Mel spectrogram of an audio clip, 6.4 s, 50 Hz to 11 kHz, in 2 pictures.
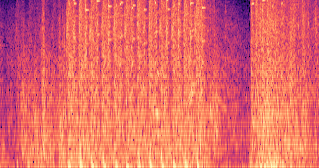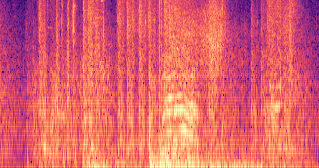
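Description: Rapid automatic gunfire from a firefight in the video game Uncharted 2: Among Thieves, loud sustained bursts of shots with brief pauses between volleys and explosive impacts.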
